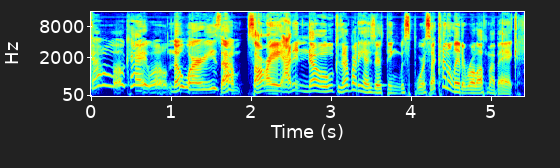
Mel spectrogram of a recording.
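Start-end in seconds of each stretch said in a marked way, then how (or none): 0.0-3.0 sweet apology. Retold or imitated. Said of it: "I was like".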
